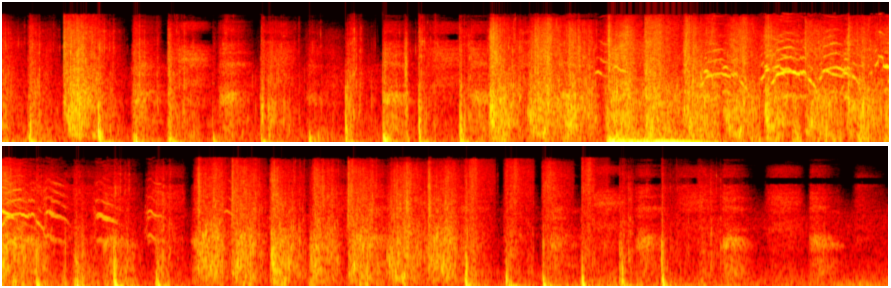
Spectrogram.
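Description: Footsteps crunch steadily over sand and grass.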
